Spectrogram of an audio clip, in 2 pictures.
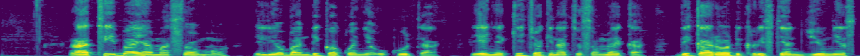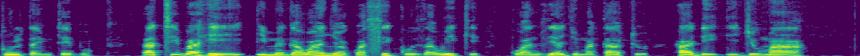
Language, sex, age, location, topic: Swahili, male, 36-49, Kisumu, education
